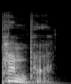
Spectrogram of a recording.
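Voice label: "pamper", British English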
